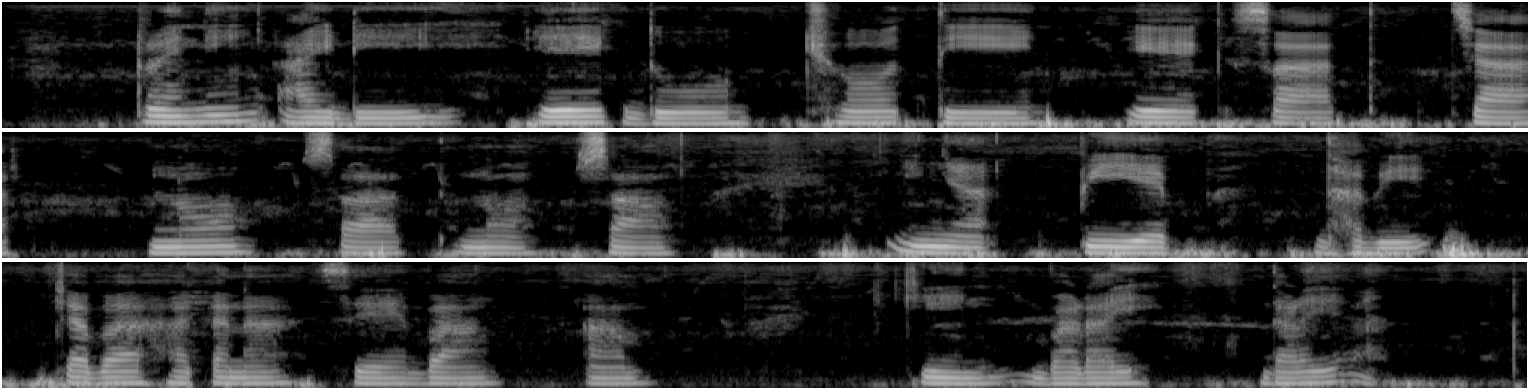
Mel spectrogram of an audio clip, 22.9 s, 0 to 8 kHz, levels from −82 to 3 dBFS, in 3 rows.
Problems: background sounds at intervals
